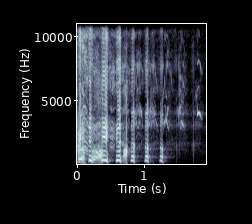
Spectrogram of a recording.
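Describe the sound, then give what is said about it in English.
A person imitates a hawk's screech, the cry heard in a TV show right before the character Hawk appears: one long, harsh, strained cry followed by a run of shorter, quickly fading calls, with no other sounds around it. “And they do something with Hawk this season, where anytime right before you see him, you hear the, rah!”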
